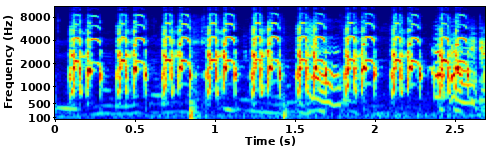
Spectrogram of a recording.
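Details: Partridges fighting: harsh, rasping notes repeated steadily about four times a second, eleven in under three seconds, each with a grating, layered tone.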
